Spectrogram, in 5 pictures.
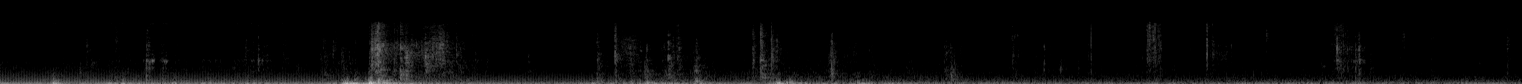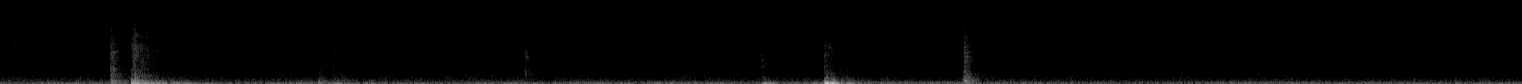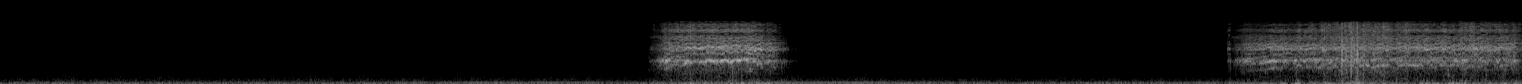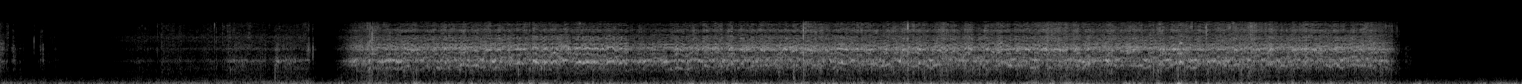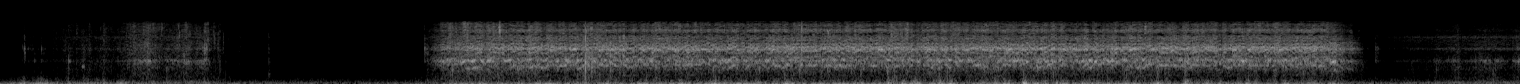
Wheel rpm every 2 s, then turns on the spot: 0, 0, 0, 0, 0, 0, 0, 0, 0, 0, 0, 0, 0, 0, 0, 0, 0, 0, 60, 20, 0, 50, 90, 0, 40, 110, 100, 110, 110, 90, 0, 10, 30, 110, 120, 120, 120, 20.
62-64 74-76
